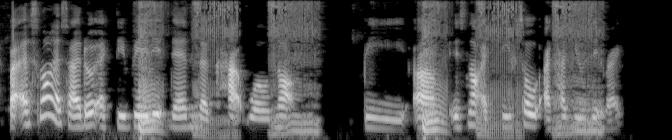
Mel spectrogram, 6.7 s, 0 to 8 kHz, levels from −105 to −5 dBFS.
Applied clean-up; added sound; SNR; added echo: classical method Wiener filter.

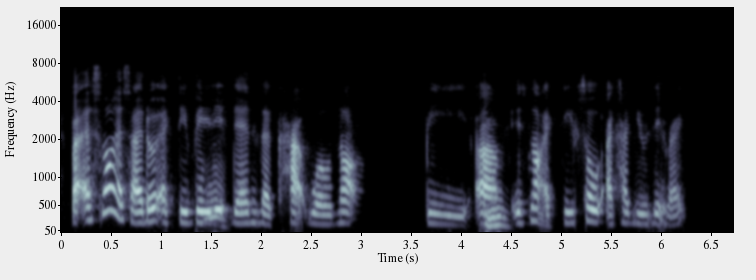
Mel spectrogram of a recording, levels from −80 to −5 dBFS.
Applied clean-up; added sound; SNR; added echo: neural mask model Resemble Enhance denoiser.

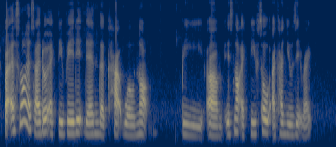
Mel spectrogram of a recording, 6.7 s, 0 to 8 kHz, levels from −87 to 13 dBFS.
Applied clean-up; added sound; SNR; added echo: none; none; none; none.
